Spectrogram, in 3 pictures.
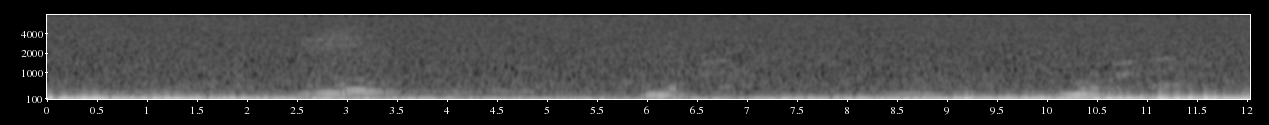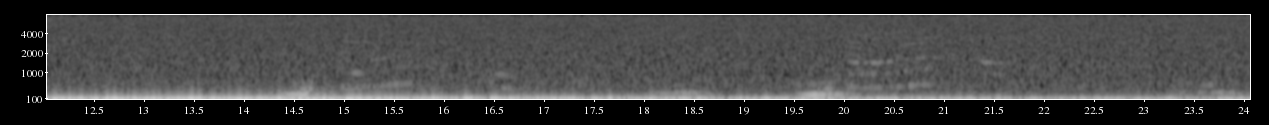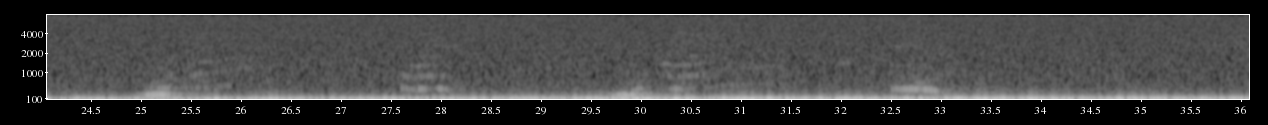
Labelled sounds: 6.5	6.8	humpback whale, 1.3 to 1.6 kHz
11.0	11.3	humpback whale, 1.5 to 1.8 kHz
15.3	15.5	humpback whale, 1.6 to 1.8 kHz
20.0	20.6	humpback whale, 1.2 to 1.6 kHz
25.5	25.8	humpback whale, 0.86 to 1.1 kHz
27.6	28.0	humpback whale, 0.80 to 0.99 kHz
30.2	31.4	humpback whale, 0.83 to 1.5 kHz

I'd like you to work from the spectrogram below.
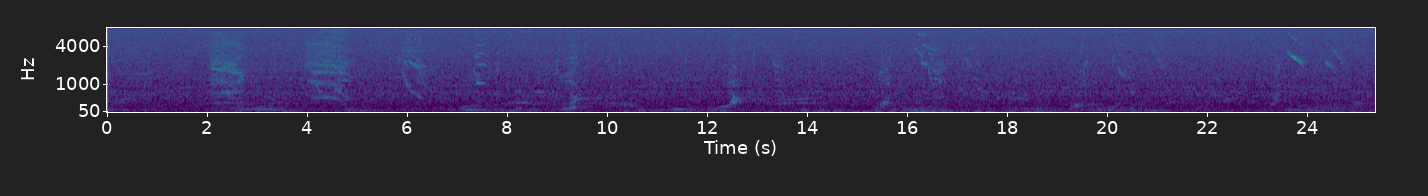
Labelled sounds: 2.1	2.7	humpback whale, 1.4 to 1.9 kHz
4.1	4.4	humpback whale, 1.5 to 1.7 kHz
6.0	6.3	humpback whale, 1.7 to 2.4 kHz
23.6	24.0	humpback whale, 2.0 to 3.5 kHz

